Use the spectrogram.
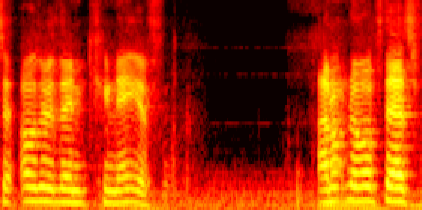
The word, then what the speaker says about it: cuneiform: it's ancient oh that's uniform that's not how you pronounce that is it i've always heard that pronounced cuneiform what is this place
